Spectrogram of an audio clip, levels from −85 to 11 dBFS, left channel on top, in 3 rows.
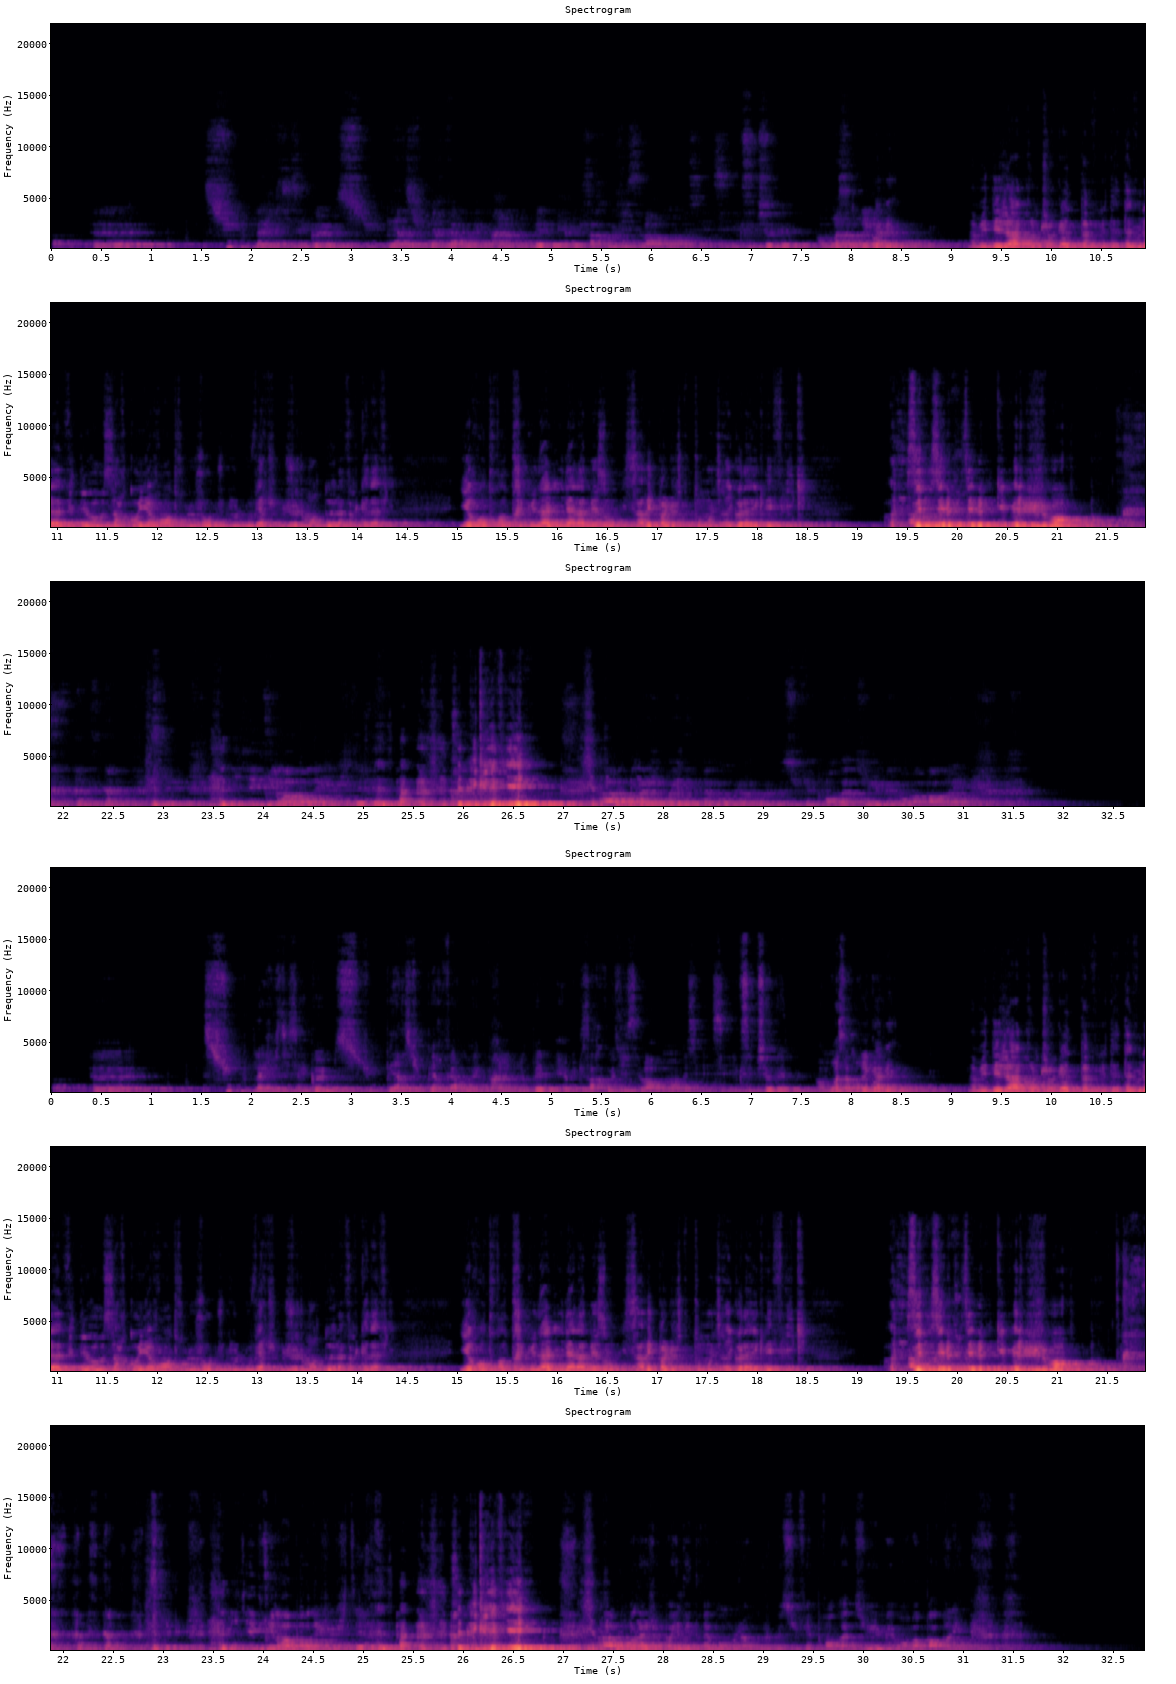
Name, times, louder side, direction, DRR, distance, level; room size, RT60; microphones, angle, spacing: voice 1, 0.4-1.0 1.5-8.5 19.5-20.1 21.6-25.2 25.9-26.0 27.0-31.6, right 1 dB, 50° right, 0 dB, 1.1 m, -43 dB
voice 2, 9.2-14.4 15.0-18.5 19.3-21.4 22.9-23.0 23.5-23.7 25.1-26.7 27.2-27.3, equal, 5° right, 6 dB, 0.3 m, -31 dB
9.6 x 4.8 x 3.3 m, 2.1 s
head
